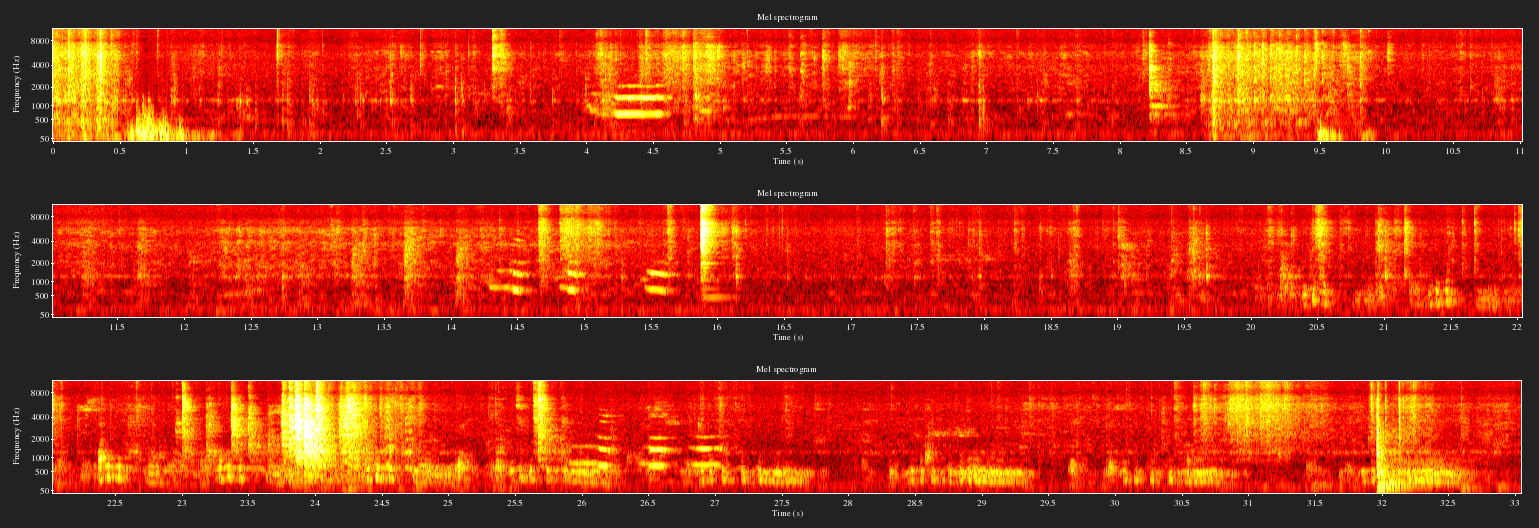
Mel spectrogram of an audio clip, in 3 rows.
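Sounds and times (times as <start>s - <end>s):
pigeons cooing: 20.1s - 33.0s.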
